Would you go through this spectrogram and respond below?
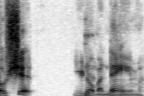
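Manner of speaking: ordinary talk, nothing marked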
